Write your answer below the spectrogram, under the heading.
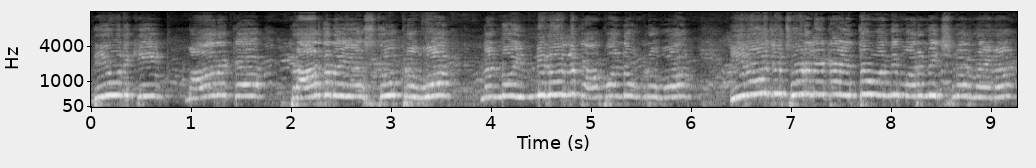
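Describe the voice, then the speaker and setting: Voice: very high voice, steady tone, normal speed, faint music behind. A puppeteer voicing a childlike puppet, exhorting children and asking them questions at a Christmas puppet show. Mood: earnest. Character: squeaky childlike puppet preaching cheerfully to children. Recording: echoey hall, crowd and noise behind.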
